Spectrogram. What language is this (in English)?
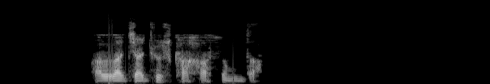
Svan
